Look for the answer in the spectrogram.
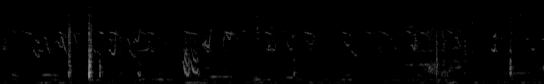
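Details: Captive partridge (teetar) chicks kept with Iranian pheasant chicks at feeding time, giving many short, high, downward-sweeping peeps that overlap irregularly, with sharp clicks and taps between them.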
